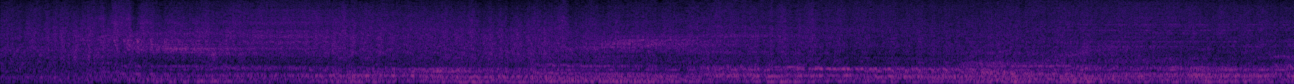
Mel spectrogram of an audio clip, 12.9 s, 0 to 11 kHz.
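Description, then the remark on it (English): A departing train rumbles steadily and loudly throughout, a dense mechanical roar with low clattering and faint whining tones, without any voices. “The train is now departing Beta Station 2 from the WellDroid Remix platform to start our sonic adventure.”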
